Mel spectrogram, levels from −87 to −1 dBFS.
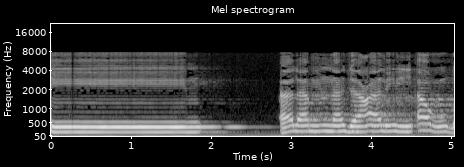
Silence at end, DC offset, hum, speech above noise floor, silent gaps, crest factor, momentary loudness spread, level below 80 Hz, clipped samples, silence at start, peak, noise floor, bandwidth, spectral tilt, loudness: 0 s; 2%; 50 Hz at -50 dBFS; 22 dB; none; 10 dB; 13 LU; -48 dBFS; under 0.1%; 0 s; -6 dBFS; -40 dBFS; 8 kHz; -6 dB/octave; -18 LUFS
